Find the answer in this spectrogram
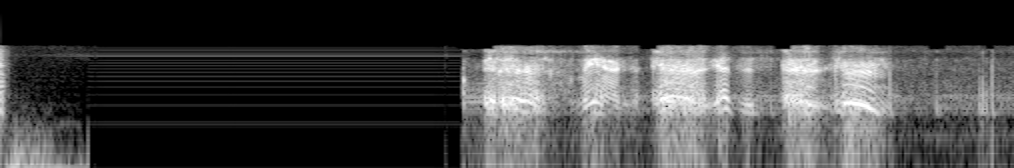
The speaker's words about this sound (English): Gotta get my throat. There we go. I think I finally got it. Been trying to clear my throat all morning.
